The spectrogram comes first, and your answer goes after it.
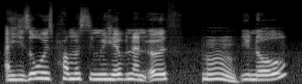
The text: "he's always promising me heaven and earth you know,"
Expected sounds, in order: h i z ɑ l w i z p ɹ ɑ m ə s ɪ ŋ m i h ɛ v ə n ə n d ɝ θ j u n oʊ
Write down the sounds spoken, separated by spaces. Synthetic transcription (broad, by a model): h i z ɑ l w i z p ɹ ɑ m ə s ɪ ŋ m i h ɛ v ə n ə n ɝ θ j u n oʊ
